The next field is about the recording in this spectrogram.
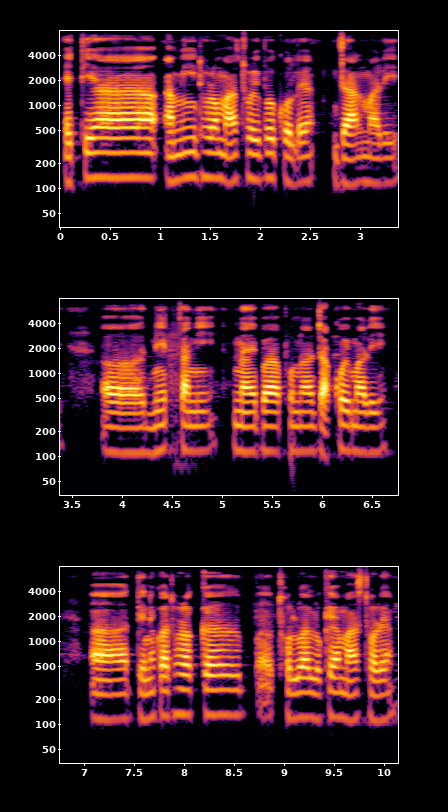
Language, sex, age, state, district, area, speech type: Assamese, male, 30-45, Assam, Sonitpur, urban, spontaneous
